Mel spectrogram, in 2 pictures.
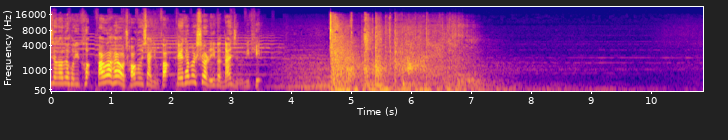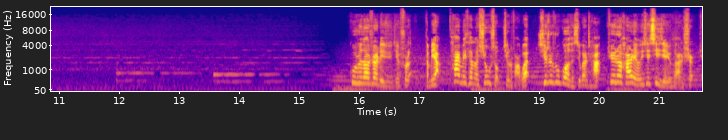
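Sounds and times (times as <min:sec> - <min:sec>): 
speech: 0:00.0 - 0:03.7, 0:16.2 - 0:21.7
pistol gunshot fired by a judge at himself: 0:04.7 - 0:06.6
faint steady tones: 0:07.9 - 0:19.4.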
